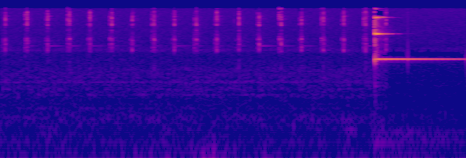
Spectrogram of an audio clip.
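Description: Quiz countdown-timer sound effect: faint clock-like ticks, about four a second, then a single loud bell-like ding near the end as the timer runs out, ringing down until it is cut off.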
